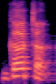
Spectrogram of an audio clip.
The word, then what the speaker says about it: Goethe: have the german writer goethe h e it is pronounced gutter in english and his work autobiographical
